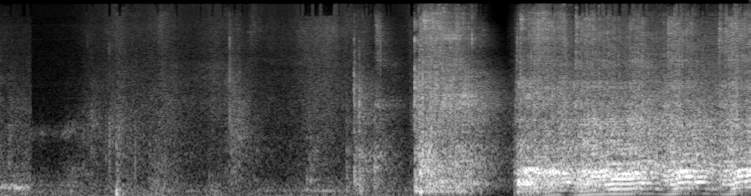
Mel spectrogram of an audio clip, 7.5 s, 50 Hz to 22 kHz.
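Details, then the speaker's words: 1999 Suzuki RM80 two-stroke after cutting a taped wire and repositioning the coil boot: catches with a blat, dies within a second, then restarts to an uneven hunting run. It keeps stalling. "she just died get my gas sink back on"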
